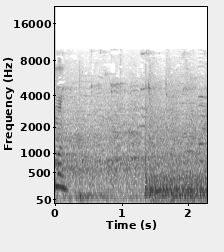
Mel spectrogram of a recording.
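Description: A basketball being dribbled on a hardwood court during play, with steady arena background noise. The bounces get stronger over the last half second or so.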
